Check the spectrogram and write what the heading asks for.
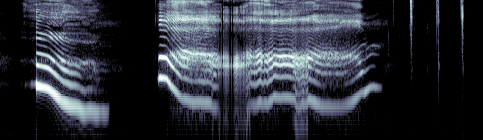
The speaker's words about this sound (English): Sparky copied Fireball and started yawning.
